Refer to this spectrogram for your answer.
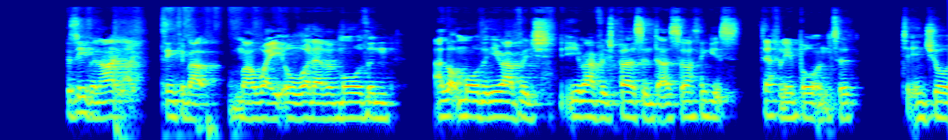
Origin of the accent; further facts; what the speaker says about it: United Kingdom; think there's that kind of focus and maturity that you sort of have to develop from a young age as a British rider.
